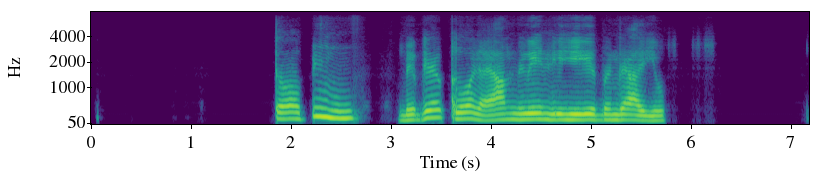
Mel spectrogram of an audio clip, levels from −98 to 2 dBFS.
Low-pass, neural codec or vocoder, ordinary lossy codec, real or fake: 7.2 kHz; codec, 16 kHz, 0.5 kbps, FreqCodec, larger model; Opus, 64 kbps; fake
